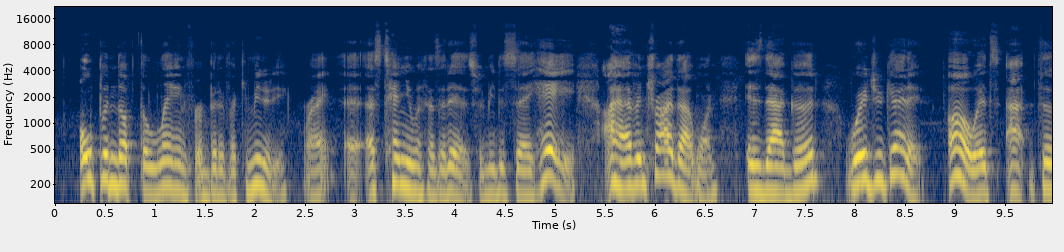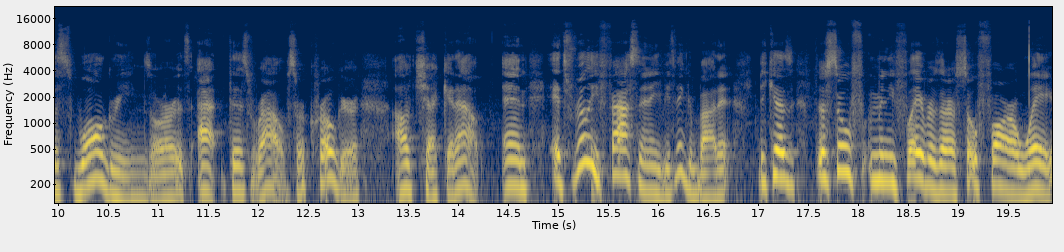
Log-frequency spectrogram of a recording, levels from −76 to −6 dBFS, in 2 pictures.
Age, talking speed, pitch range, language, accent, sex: 30-49, 205 wpm, 135-185 Hz, English, American, male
